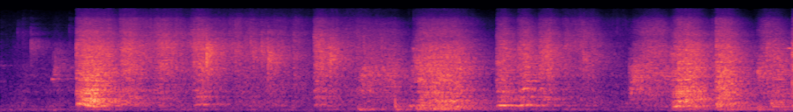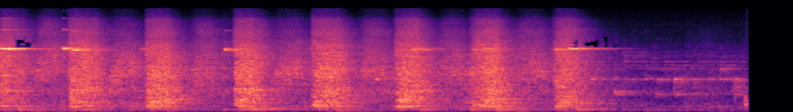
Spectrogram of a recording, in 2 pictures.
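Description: Holi pichkari (plunger water gun) squirting a jet of water that hisses and splashes against tiled shower walls, in a quick series of surges about two a second, dying away near the end.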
